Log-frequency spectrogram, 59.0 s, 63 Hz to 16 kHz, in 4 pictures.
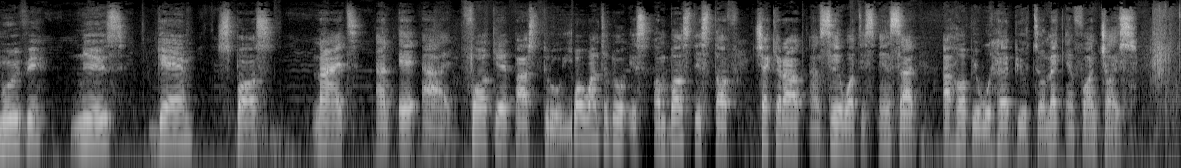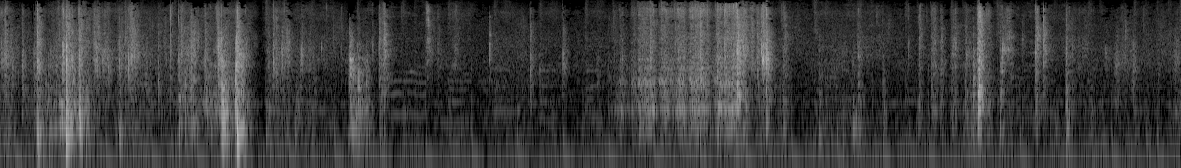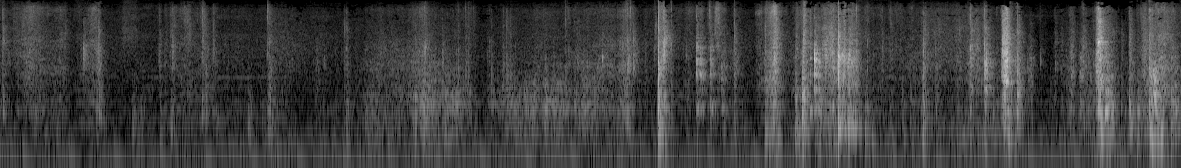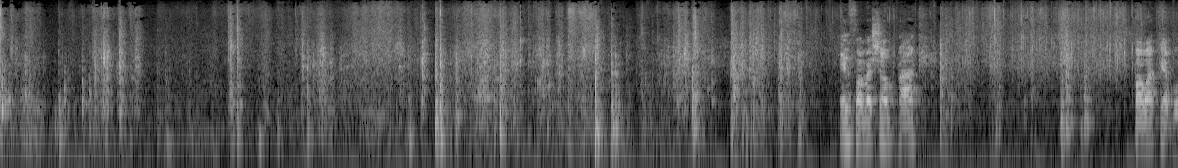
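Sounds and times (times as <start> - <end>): cardboard rustling and scraping: 11.2 - 19.6, 22.4 - 25.6, 33.9 - 59.0
knocks and clicks of handled items: 37.3 - 54.8.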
